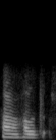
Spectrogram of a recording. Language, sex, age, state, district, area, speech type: Kannada, female, 30-45, Karnataka, Shimoga, rural, conversation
